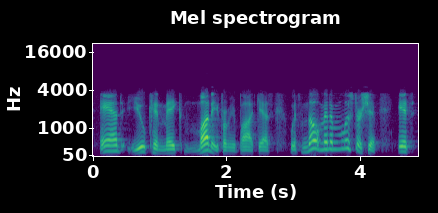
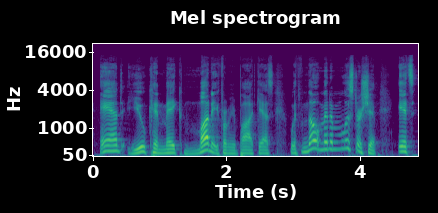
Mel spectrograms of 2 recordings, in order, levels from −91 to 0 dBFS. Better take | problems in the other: second | phone-call audio; nothing above 3.5 kHz

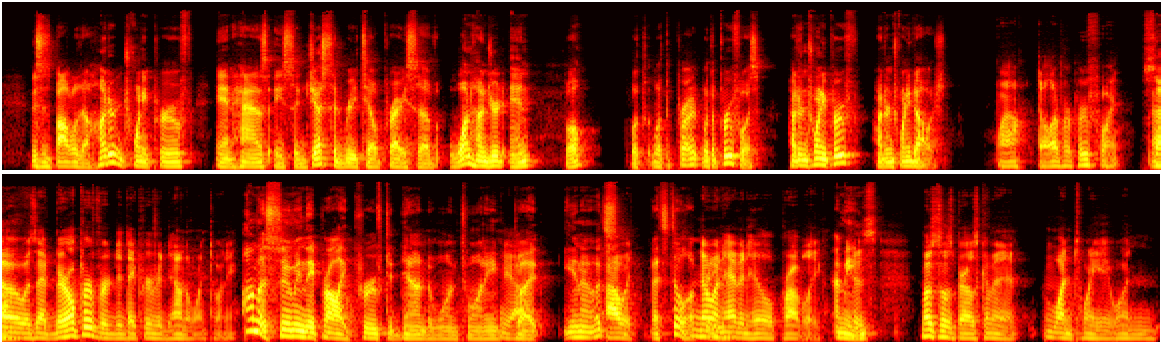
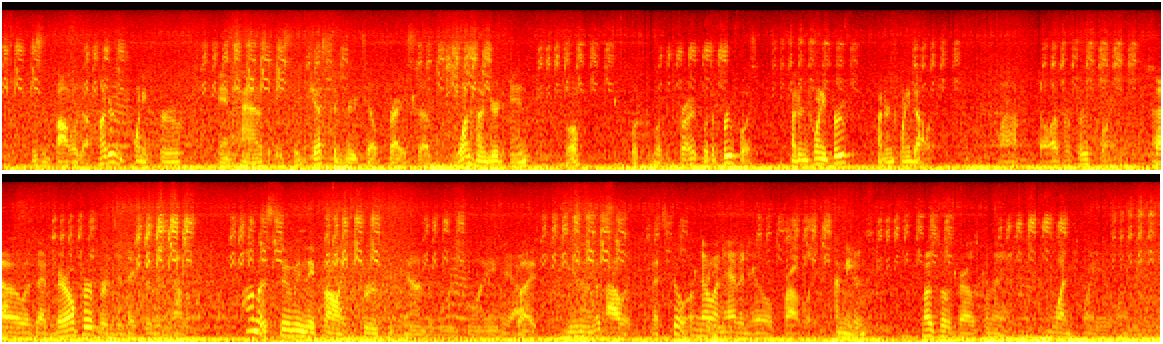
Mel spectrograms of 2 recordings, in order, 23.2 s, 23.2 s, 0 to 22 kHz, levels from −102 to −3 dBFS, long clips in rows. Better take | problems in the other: first | wind noise on the microphone; heavy; 1 dB below the speech

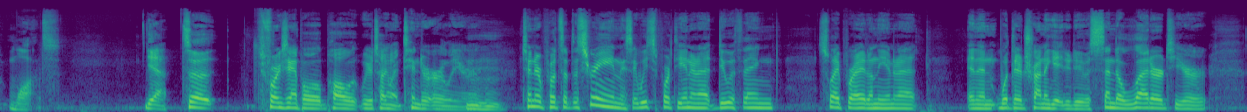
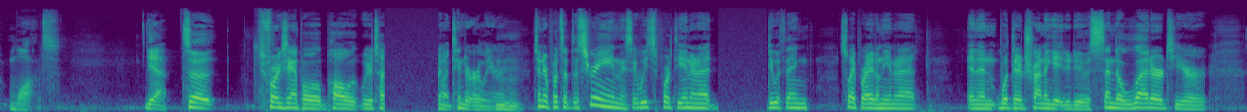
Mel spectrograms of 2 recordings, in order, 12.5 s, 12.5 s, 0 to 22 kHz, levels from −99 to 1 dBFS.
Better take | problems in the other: first | audio freezing; at 4 s for 0.5 s and at 7 s for 0.5 s

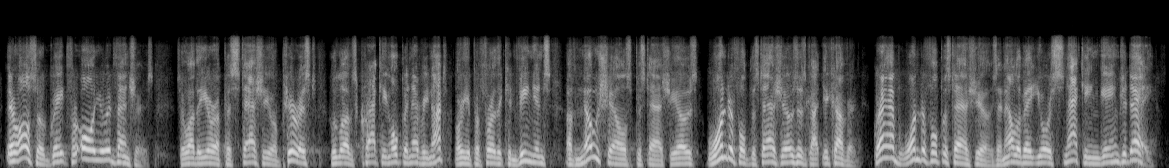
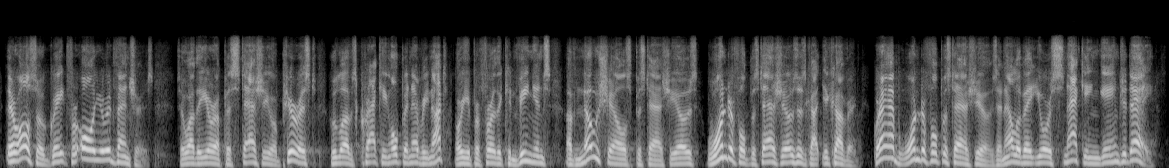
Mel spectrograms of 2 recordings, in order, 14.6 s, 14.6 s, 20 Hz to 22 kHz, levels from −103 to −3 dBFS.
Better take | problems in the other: second | garbled, watery; badly; nothing above 8 kHz; slightly in the second

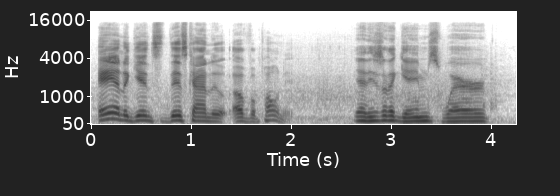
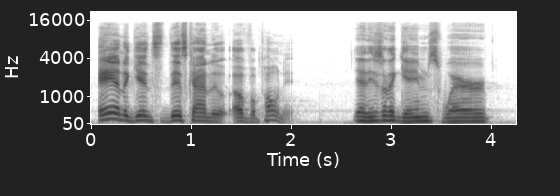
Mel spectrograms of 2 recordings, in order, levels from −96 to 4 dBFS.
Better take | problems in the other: second | traffic noise; faint; throughout; 25 dB below the speech

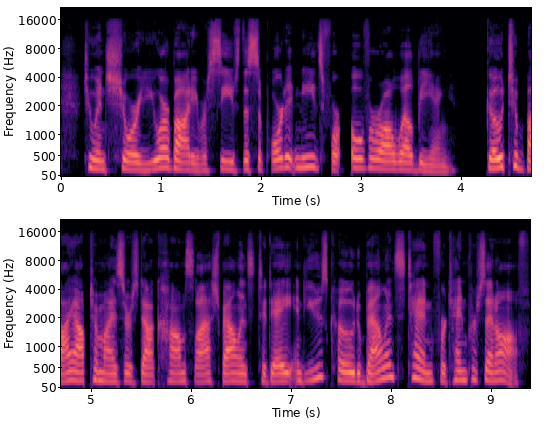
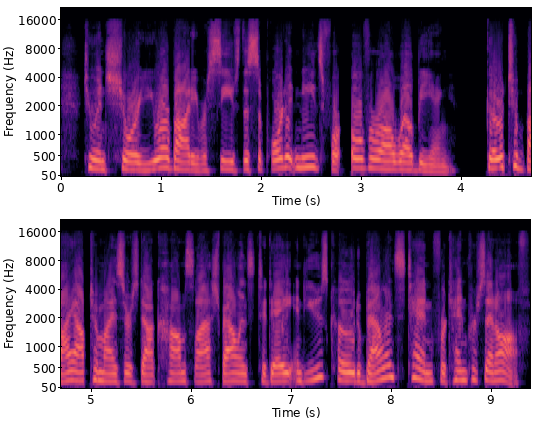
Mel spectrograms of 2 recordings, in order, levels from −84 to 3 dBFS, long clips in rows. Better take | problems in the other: first | distortion; slight; 8% of the sound clipped

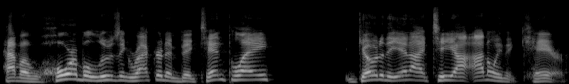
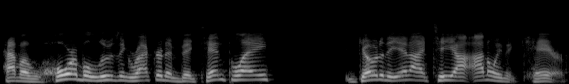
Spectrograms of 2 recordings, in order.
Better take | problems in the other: first | muffled; very; fading above 3 kHz

